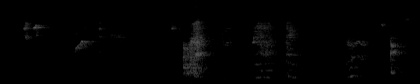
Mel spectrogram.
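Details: Yellow-rumped cacique singing imitations: short whistled notes followed by a series of loud, harsh, broadband bursts roughly every half second, mixed with thin high whistles.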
